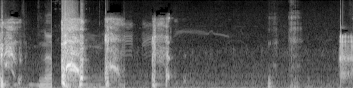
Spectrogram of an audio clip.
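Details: Repeated coughing fit during video gaming: several harsh, explosive coughs in quick succession with short gaps.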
